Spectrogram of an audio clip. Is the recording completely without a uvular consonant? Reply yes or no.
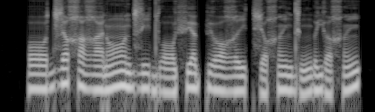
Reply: no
